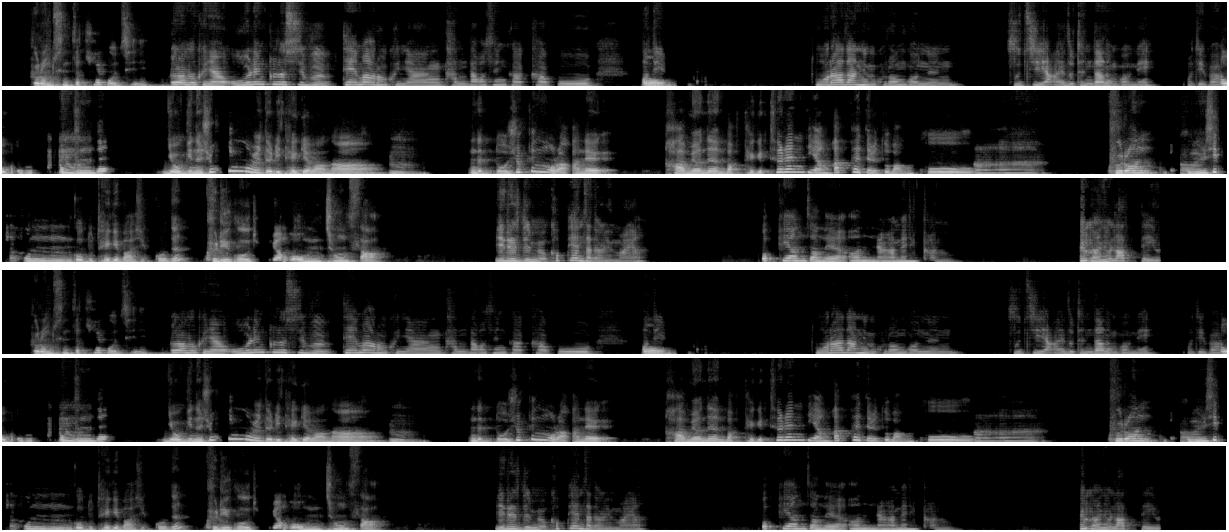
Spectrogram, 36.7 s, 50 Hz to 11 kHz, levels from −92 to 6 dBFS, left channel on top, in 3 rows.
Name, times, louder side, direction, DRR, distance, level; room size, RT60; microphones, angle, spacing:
voice 1, 0.3-1.6 6.4-6.7 12.2-12.6 12.8-13.3 13.8-16.1 16.9-18.4 18.9-22.0 23.3-23.8 24.1-28.3 32.1-33.7, left 3 dB, 30° left, 0.4 m, -26 dB
voice 2, 1.7-6.0 6.4-6.6 8.1-9.6 10.1-11.5 11.9-12.2 12.8-13.1 14.0-14.1 16.1-16.5 22.0-22.7 23.5-23.6 24.0-24.3 26.7-26.8 29.4-30.9 33.2-34.1 35.3-36.1, left 3 dB, 90° left, 2.0 m, -34 dB
head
